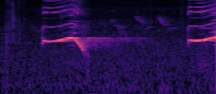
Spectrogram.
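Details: Koel singing: a loud whistled note that climbs slightly, then drops away sharply, heard twice about two seconds apart over a quiet background.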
